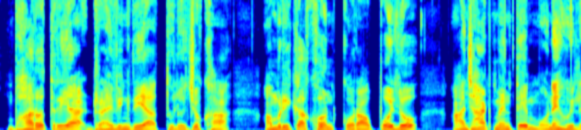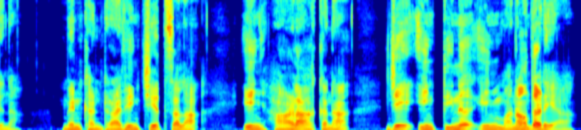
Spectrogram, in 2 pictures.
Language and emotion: Santali, surprised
